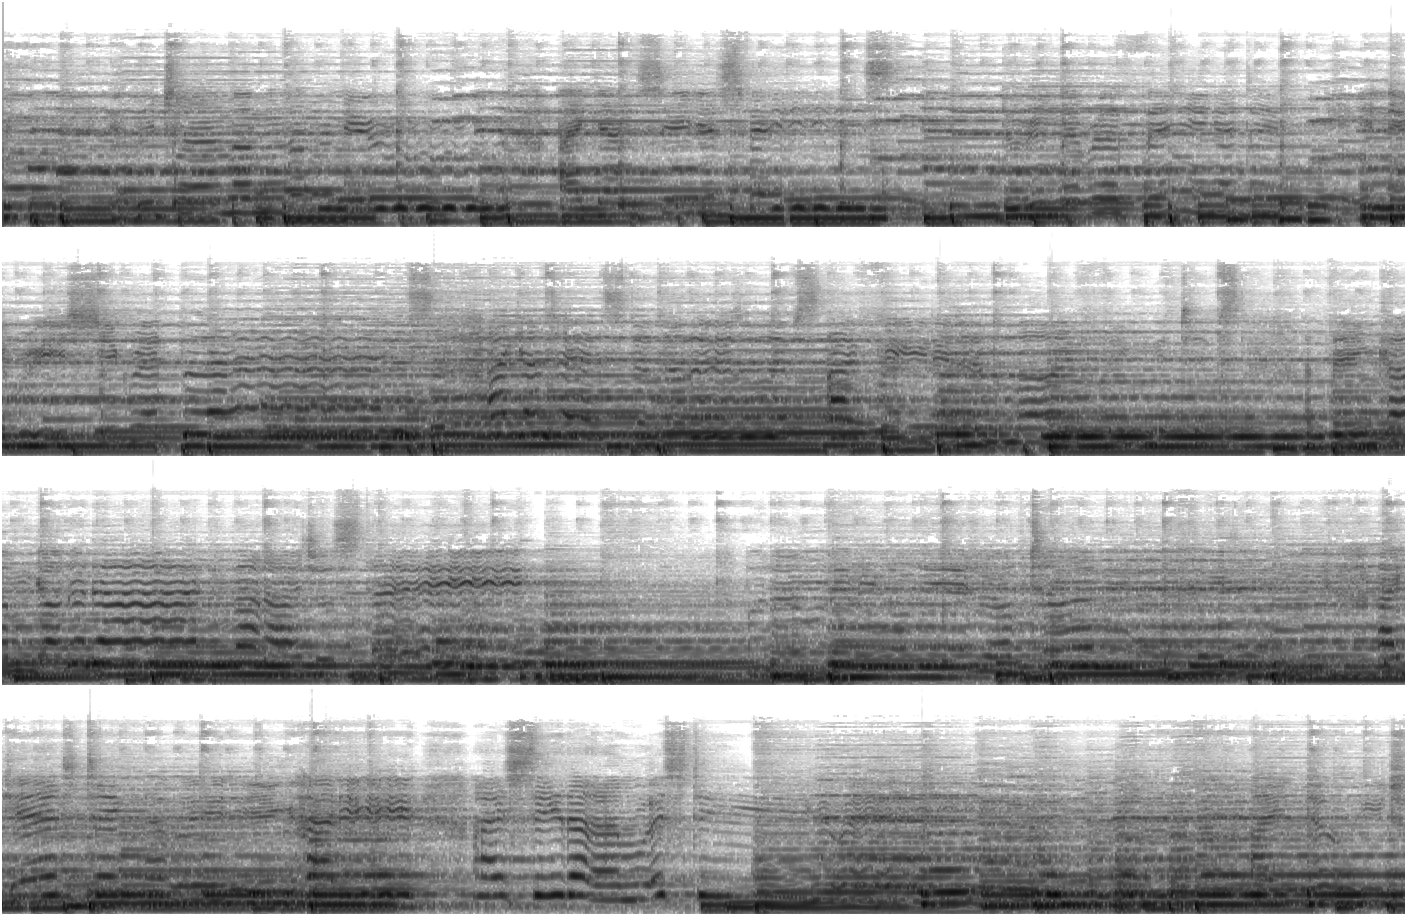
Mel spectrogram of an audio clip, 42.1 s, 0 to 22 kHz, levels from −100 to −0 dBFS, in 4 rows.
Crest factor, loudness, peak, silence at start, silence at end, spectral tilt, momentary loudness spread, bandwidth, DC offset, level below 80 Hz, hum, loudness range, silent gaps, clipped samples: 14 dB; -15 LUFS; 0 dBFS; 0 s; 0 s; -8.5 dB/octave; 7 LU; 10.5 kHz; under 0.1%; -36 dBFS; none; 3 LU; none; under 0.1%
